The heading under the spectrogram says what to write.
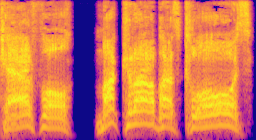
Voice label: Male Dwarf Threaten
